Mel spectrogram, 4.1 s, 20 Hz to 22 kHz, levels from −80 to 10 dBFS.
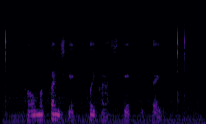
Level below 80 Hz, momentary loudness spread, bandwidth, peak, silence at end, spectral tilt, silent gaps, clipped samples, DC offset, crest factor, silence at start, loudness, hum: -72 dBFS; 13 LU; 11.5 kHz; -28 dBFS; 0 s; -3.5 dB/octave; none; under 0.1%; under 0.1%; 26 dB; 0.05 s; -52 LUFS; 50 Hz at -70 dBFS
